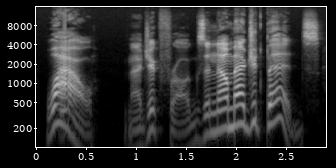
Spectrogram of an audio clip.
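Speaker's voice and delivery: put-on a kid who can't believe it; amazed. A narrator's reading. Boys amazed at magic beds.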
